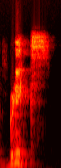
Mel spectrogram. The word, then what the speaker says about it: BRICS: a sigla é uma Cromo é uma sigla pronunciado tem o hino meio que Facilite brix né o PEP Petrobras são siglas chamados pronunciáveis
